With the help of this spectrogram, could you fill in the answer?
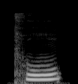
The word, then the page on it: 图: tú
